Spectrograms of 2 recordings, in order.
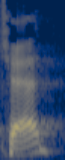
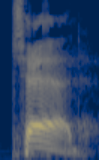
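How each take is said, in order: First: The name is said casually, without urgency. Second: The name is said firmly, demanding attention.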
